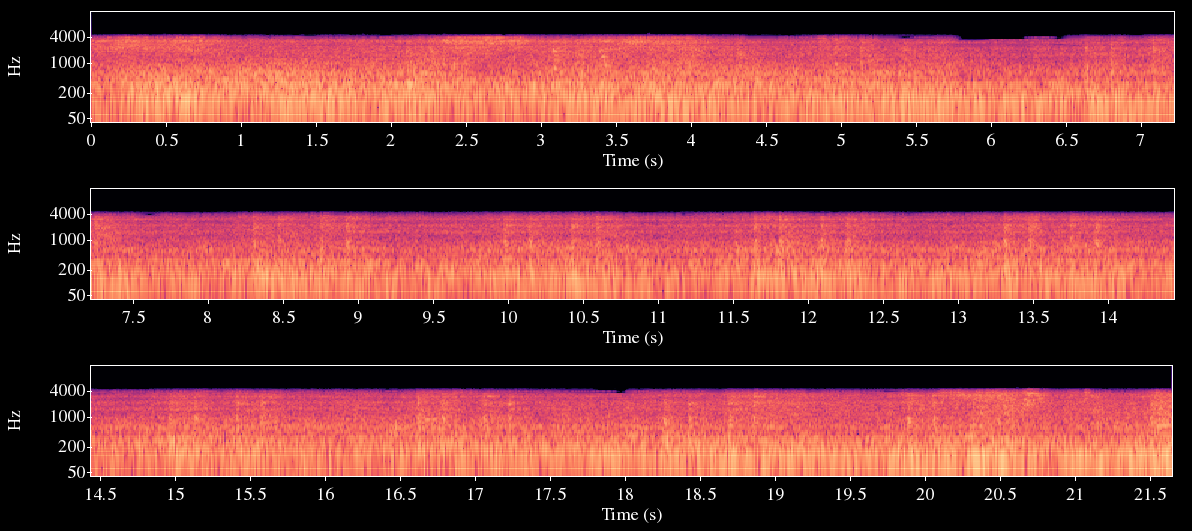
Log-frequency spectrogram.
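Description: Freight train of container wagons rolling past at steady speed, its wheels clacking over the rail joints, heard through a security camera's microphone with the highs cut off.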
